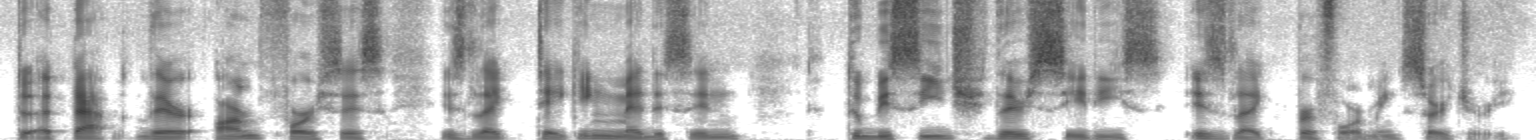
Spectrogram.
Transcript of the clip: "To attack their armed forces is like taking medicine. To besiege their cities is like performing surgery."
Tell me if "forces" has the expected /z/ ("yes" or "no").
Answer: no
